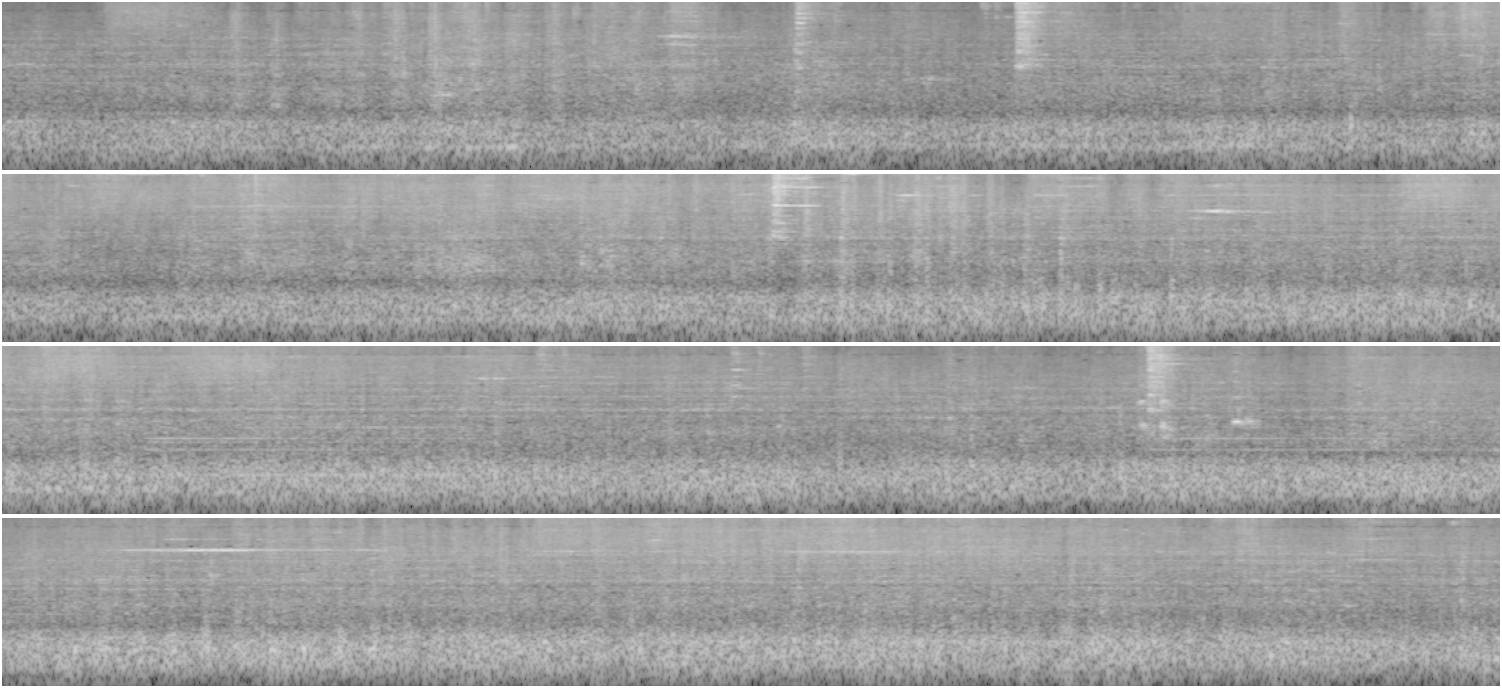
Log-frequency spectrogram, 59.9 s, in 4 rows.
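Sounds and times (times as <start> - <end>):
train wheels rumbling on rails: 0.0 - 59.9
high wheel squeals: 26.8 - 27.9, 30.2 - 37.5, 45.9 - 49.0, 52.9 - 54.1.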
